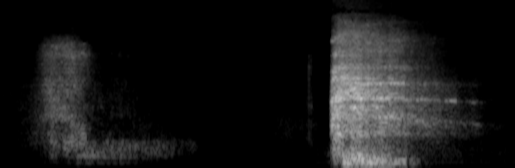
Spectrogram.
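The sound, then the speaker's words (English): Breath drawn softly in through the nose, then after a pause forced out hard through the mouth in one loud, breathy rush of about a second, with quiet in between. “Breathing in through the nose, forced out through the mouth.”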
